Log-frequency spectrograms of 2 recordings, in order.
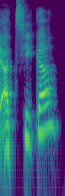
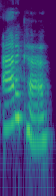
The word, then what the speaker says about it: Attica: So coming to us live from Vancouver, do I pronounce it properly? Atika? Yeah, it's Attica.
